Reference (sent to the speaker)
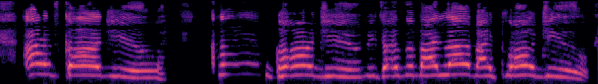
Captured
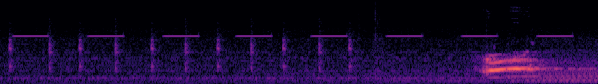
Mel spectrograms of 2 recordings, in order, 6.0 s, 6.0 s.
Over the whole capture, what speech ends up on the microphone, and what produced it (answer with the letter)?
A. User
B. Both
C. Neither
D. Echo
A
